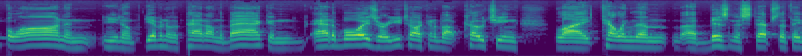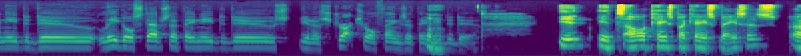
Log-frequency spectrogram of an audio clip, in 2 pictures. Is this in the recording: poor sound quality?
no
